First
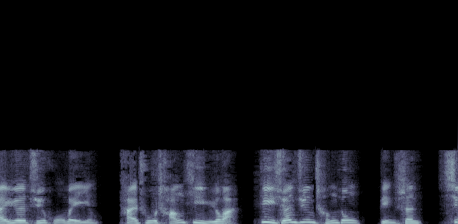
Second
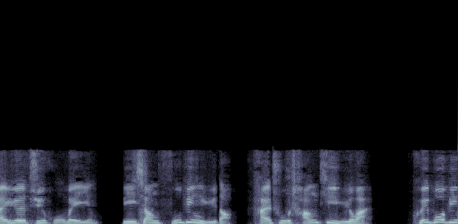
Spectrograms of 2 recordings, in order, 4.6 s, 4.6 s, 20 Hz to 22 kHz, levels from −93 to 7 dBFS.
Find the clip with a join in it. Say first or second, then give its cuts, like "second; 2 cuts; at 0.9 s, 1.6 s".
first; 2 cuts; at 1.1 s, 2.5 s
